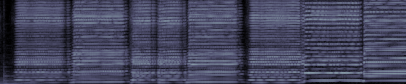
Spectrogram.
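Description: Suzuki harmonica played by mouth: a run of held chords, each lasting about a second, with the chord changing several times and one brief break in the middle.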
